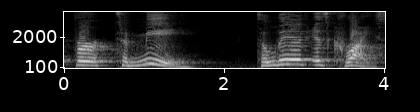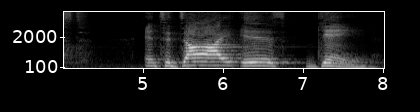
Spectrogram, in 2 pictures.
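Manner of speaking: each phrase slow, spaced out and weighty; slow solemn quote. Acted. Preacher quoting a famous verse to the church, slow and solemn. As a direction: give every phrase its own slow beat.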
